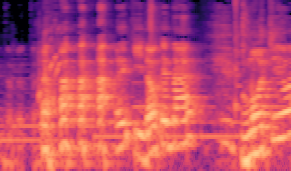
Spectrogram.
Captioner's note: laughs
